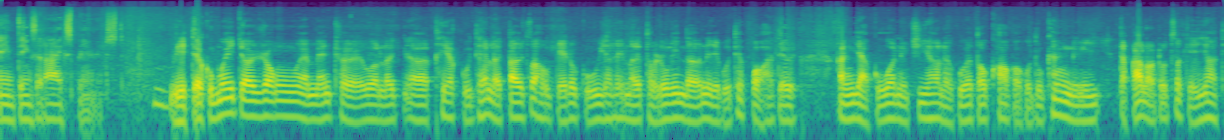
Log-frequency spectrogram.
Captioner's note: Speaking in Hmong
